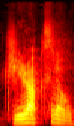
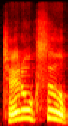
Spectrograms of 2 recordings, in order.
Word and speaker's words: 제록스: 물론 영어를 지락스라고 번역하지만 발음하지만 그래서 이제 복사기 달라고 그러지 않고 제록스 복사기.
